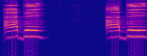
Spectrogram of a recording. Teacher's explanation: ہم با کی آواز کو ہلا کے جنبش دے کے پڑھیں گے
